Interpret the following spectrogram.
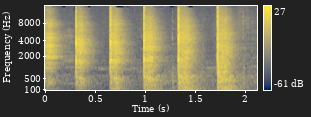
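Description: A mallet driving two wooden wedges into the mouth of an ABS plastic knife sheath, forcing its solvent-bonded seams apart. Six even blows, about three a second.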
